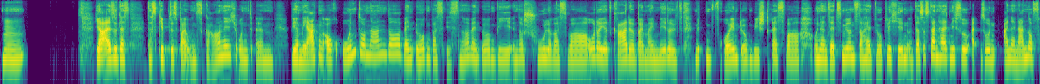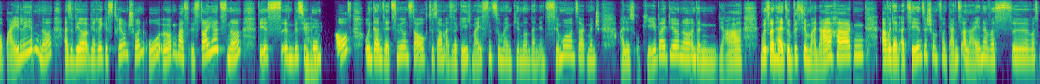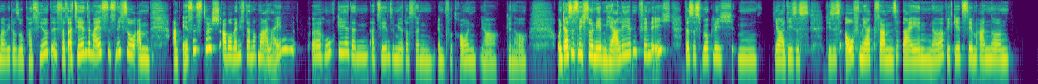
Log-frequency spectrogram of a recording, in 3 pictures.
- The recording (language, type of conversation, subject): German, podcast, Wie schafft ihr es trotz Stress, jeden Tag Familienzeit zu haben?
- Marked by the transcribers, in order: none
